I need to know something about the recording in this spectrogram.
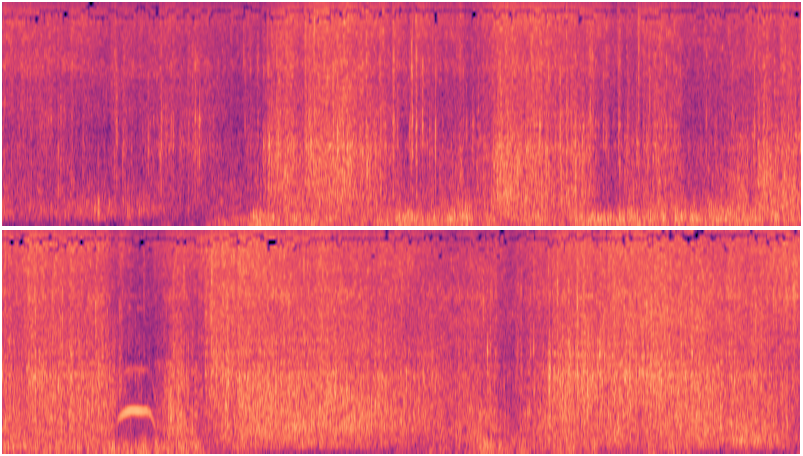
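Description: Wind rushes past, buffeting loudly.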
